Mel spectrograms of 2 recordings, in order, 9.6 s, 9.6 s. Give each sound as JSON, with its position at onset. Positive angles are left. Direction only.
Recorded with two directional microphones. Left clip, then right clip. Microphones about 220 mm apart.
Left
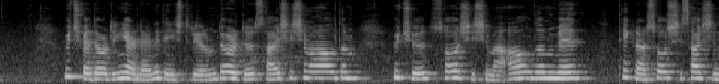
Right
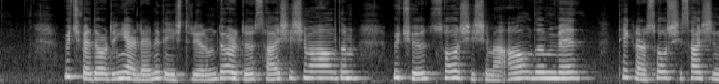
{"t": 0.5, "sound": "speech", "side_deg": -35}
